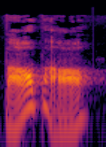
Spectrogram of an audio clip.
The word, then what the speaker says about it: 宝宝: As for pronunciation, double bao can be read normally as bao bao or changed to bao bao, with the last one sounding the cutest, according to my Chinese female friends.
